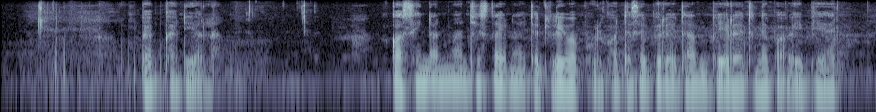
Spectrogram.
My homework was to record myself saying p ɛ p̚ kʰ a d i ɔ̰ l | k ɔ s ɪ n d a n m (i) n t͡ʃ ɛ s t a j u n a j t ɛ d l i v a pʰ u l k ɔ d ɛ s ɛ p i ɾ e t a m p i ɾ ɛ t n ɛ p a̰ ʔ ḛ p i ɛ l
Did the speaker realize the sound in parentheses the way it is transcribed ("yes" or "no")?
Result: no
